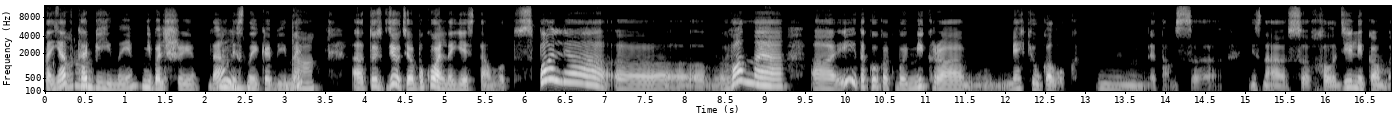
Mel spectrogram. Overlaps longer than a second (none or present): none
